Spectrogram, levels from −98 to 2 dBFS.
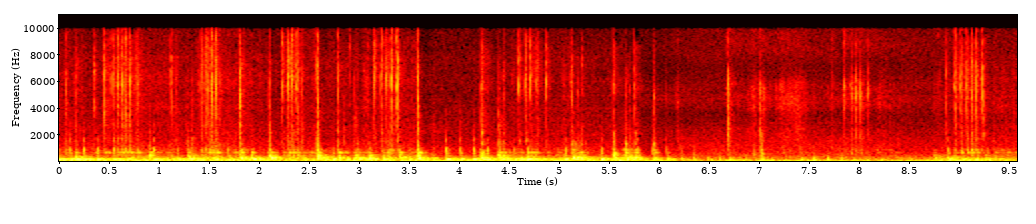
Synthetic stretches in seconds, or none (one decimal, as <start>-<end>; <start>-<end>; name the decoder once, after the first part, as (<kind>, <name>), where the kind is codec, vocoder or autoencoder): none

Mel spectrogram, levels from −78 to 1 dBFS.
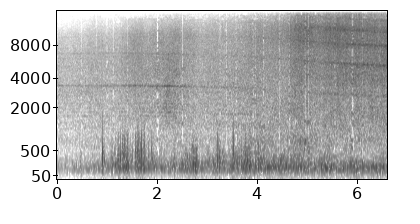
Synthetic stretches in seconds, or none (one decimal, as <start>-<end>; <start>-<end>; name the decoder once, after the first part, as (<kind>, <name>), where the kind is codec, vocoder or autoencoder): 0.6-1.7 (vocoder, Vocos); 5.3-6.6

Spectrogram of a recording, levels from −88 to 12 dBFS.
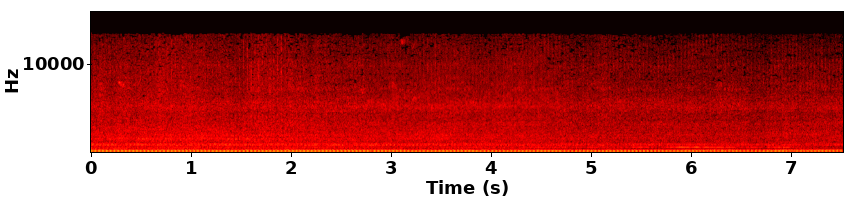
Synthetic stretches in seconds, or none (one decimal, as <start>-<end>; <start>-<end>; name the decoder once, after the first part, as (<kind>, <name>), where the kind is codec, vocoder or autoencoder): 2.8-4.7 (vocoder, Vocos)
